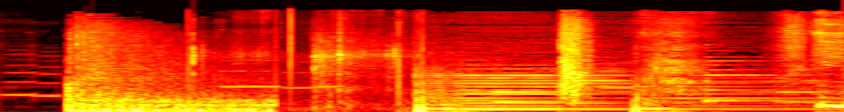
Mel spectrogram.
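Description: A single loud, close boom from a gun in a staged hold-up, followed by a few more heavy thumps and ringing tones.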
